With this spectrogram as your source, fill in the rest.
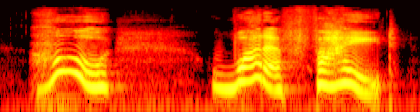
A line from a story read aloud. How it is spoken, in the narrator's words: she said, panting as though she were very tired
